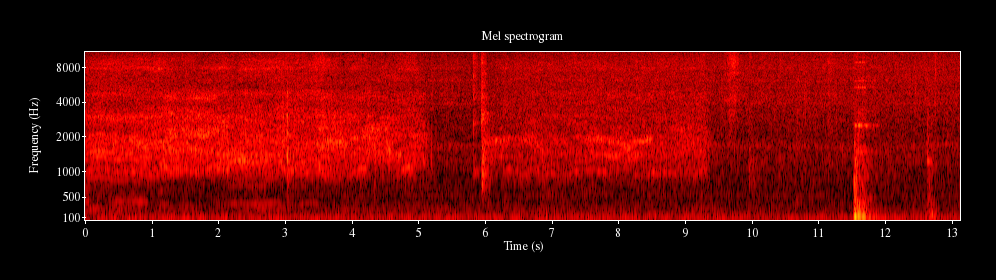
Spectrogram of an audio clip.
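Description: Lasagne filling sautéing in a pan, a steady close sizzle with soft stirring scrapes and a few clinks of a utensil against the pan toward the end.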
